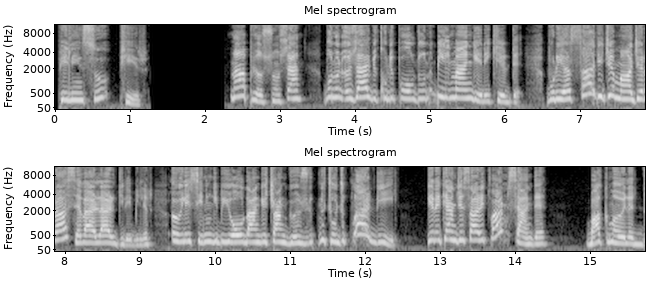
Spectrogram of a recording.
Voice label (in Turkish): animasyon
